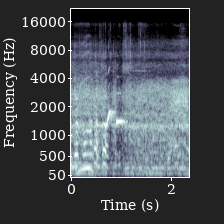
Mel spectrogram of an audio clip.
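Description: Voices and laughter close by, over a steady hubbub of crowd chatter; about a second in there is a short rising squeal and a brief held high note.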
